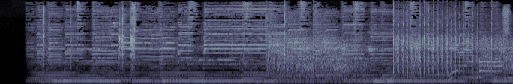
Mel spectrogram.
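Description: Rapid gunfire from a Tulsa group's firearms arsenal: dense bursts of many sharp shots, loud and continuous, growing thicker toward the end over a steady droning background.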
